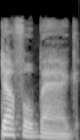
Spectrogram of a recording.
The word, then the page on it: duffel bag: American English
